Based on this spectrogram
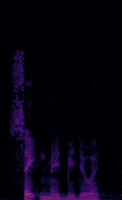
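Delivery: bone-dry deadpan, very low pitched and hushed. Retelling a son's reply to his mother, retelling a deadpan reply. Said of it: "he looks at her and deadpans".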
